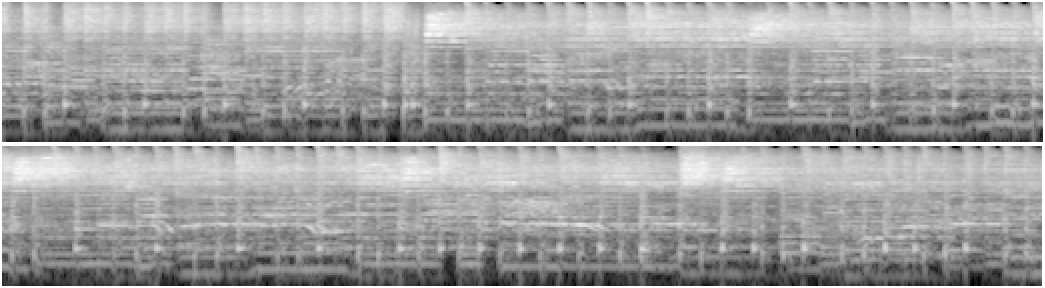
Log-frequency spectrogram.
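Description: Rock band playing live: electric guitar, bass guitar and drum kit together.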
